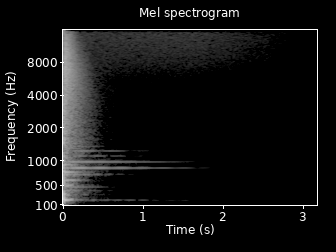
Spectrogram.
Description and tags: PDP BIRCH 14x5 AMBIENT VELO2
The samples are at different velocities from 1 to 9. The drum was recorded with two close mics, a Josephson E22 and a Shure SM57 through NPNG and Neve preamps respectively, as well at stereo overheads (two Lawson FET47s through NPNG), stereo room mics (two Neumann TLM103s through Millennia Media) and a whole bunch of miscellaneous mics down the corridors with the live room door open. These were combined into stereo samples. The source was recorded into Pro Tools through Frontier Design Group and Digidesign converters. Final processing and editing was carried out in Cool Edit Pro.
